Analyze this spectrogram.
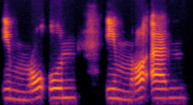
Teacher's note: misalnya hamzahnya ini dhammatain atau fathatain, maka ro-nya tafkhim.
